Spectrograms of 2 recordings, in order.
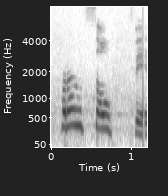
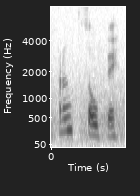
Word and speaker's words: Fransofer: Fransofer. É Francisco. Ele pegou as primeiras sílabas do nome dele, Fransofer.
